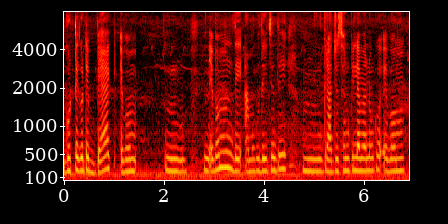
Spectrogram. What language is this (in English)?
Odia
